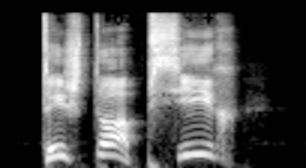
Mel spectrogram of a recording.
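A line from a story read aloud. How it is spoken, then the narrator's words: Driver yelling. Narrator (Russian): заорал водитель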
